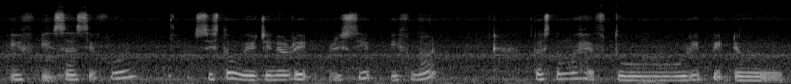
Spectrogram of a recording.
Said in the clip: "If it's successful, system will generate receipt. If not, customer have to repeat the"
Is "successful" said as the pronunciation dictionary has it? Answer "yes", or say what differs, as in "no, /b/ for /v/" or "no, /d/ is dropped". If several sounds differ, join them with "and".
no, /k/ is dropped and /s/ is dropped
